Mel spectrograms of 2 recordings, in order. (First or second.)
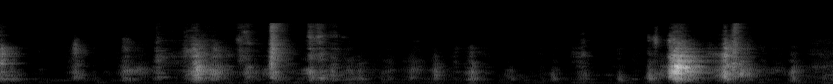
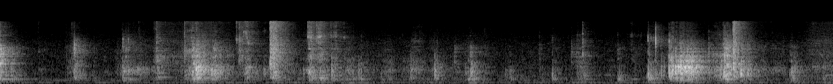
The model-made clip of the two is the first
